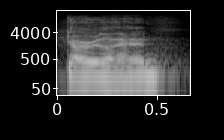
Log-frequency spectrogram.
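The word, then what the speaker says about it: Gollan: Go Lan. Tony Gallan. Gallan. Yeah. There's a little French twist on that one.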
